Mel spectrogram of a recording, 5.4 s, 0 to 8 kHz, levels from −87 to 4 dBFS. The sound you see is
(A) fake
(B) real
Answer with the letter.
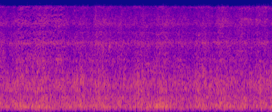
B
